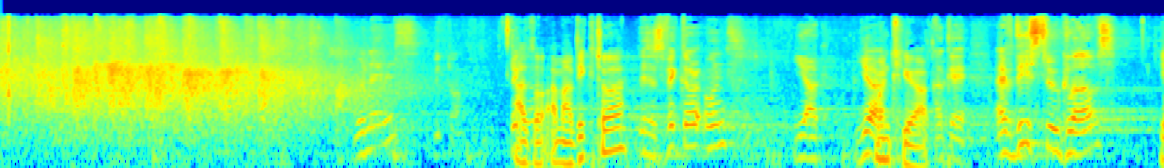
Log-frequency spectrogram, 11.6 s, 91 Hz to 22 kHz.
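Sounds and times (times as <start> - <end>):
audience applause at a live show: 0.0 - 4.0
speech: 3.6 - 11.6.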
